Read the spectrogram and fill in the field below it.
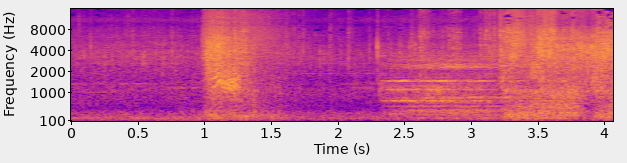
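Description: A magic spell bursts with a loud whoosh.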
